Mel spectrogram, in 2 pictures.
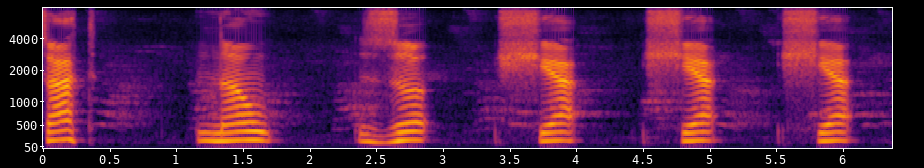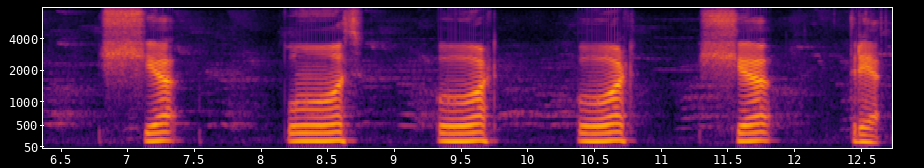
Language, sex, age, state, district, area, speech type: Kashmiri, male, 18-30, Jammu and Kashmir, Kulgam, rural, read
